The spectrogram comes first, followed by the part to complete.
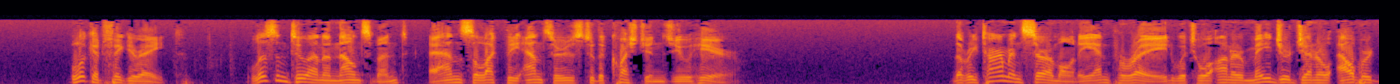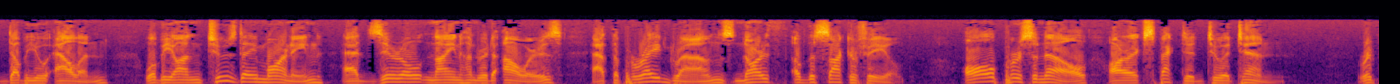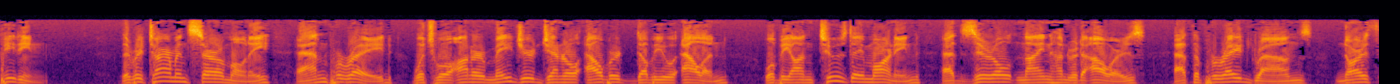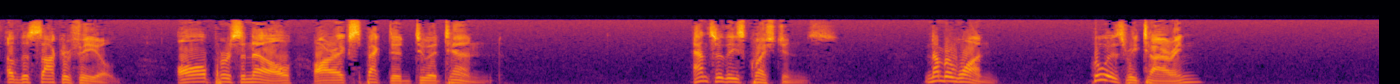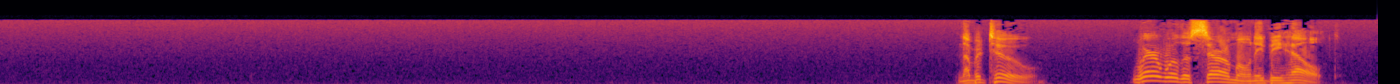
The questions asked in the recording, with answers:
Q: who is retiring?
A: Number one is B, Major General Allen.

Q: where will the ceremony be held?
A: Number two is C, the North Parade Grounds.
